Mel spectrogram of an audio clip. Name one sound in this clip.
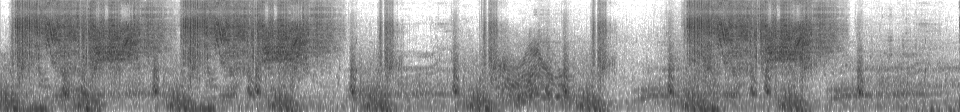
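Magic spells crackle and burst with loud whooshes.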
